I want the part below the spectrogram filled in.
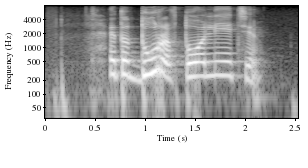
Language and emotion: Russian, angry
